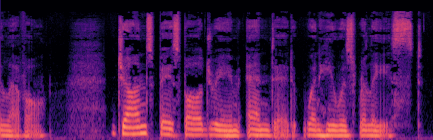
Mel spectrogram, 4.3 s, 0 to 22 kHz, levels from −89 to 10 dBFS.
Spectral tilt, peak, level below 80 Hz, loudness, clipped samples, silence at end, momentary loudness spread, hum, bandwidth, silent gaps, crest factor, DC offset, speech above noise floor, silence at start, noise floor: -6 dB/octave; -4 dBFS; -46 dBFS; -18 LUFS; under 0.1%; 0.15 s; 10 LU; none; 15.5 kHz; none; 16 dB; under 0.1%; 26 dB; 0 s; -44 dBFS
